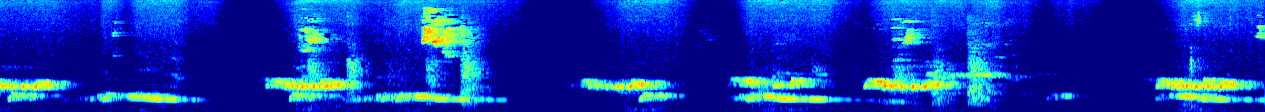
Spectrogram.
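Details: Zebra dove (perkutut) singing steadily, played as a lure sound: soft, hollow, rolling coo phrases of one to two seconds each, given in seven bursts separated by brief silences, with faint clicks in between.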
